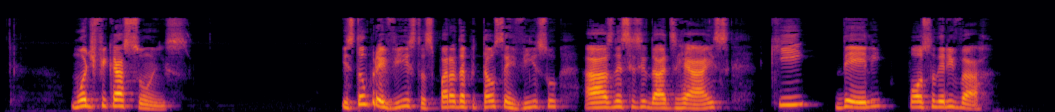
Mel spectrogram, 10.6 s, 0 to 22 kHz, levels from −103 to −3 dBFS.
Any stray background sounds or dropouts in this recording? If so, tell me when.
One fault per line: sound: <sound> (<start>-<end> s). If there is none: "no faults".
no faults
